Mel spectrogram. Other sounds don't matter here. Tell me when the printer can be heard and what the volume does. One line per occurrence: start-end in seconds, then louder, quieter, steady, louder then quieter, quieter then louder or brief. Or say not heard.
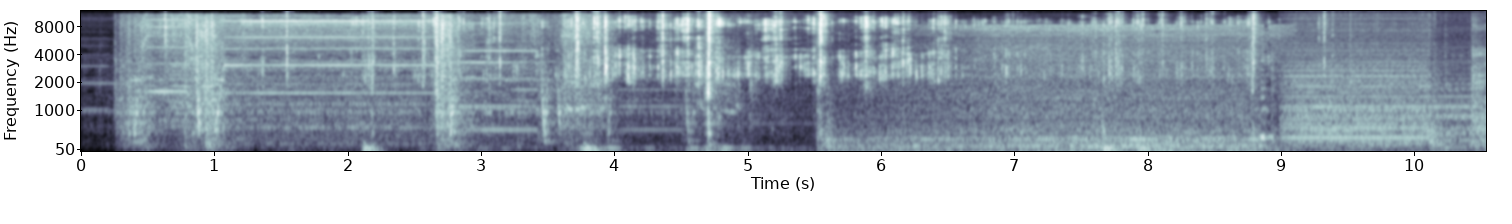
0.0-10.5 quieter then louder.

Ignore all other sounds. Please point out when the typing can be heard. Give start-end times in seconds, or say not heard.
1.3-9.3.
